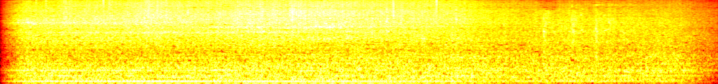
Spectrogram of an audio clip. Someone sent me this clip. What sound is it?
Lawn Mower Edit
mower, m, lawn, lawnmower, cutter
